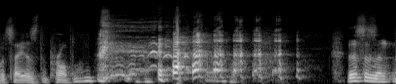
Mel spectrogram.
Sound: laughs

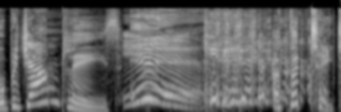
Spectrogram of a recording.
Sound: giggling

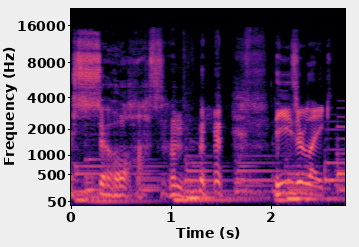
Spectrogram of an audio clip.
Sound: laughs

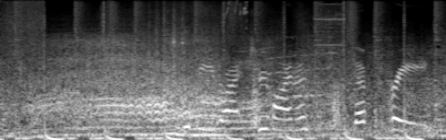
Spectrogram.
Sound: engine revs

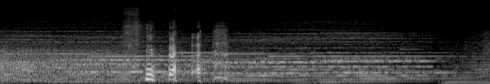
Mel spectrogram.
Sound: chuckling

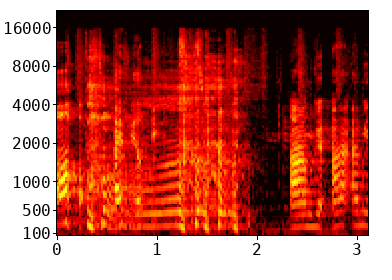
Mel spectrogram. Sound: laughs

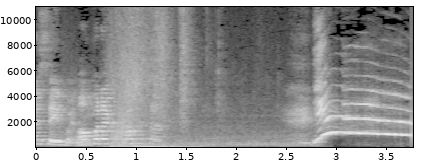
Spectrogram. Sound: whooshing

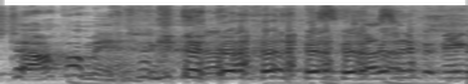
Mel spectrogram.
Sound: all laughing

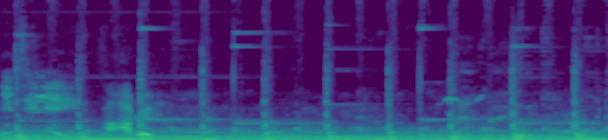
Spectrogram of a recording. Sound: he's laughing 😂

